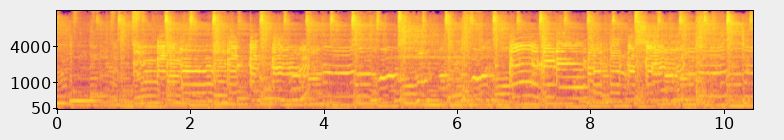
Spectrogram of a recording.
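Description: Electric blues band playing an instrumental break: a lead electric guitar with bent notes over bass guitar and a drum kit.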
